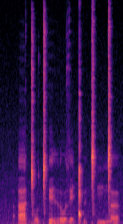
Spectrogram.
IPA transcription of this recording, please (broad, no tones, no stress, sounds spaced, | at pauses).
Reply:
ʔ a ɡ͡ǀ o ǀʰ e r o z e ǃʰ ɨ ǀʰ i ŋ͡ǀ ɐ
